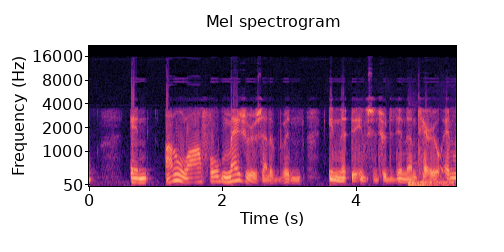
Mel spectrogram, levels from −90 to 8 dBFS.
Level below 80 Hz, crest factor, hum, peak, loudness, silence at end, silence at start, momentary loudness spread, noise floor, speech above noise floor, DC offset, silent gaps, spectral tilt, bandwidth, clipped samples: -32 dBFS; 14 dB; none; -2 dBFS; -15 LUFS; 0 s; 0 s; 7 LU; -44 dBFS; 30 dB; under 0.1%; none; -6.5 dB/octave; 12 kHz; under 0.1%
